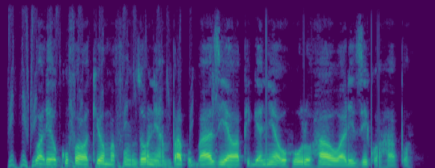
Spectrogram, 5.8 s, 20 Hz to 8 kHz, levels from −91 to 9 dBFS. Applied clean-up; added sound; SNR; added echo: neural mask model DeepFilterNet 3.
